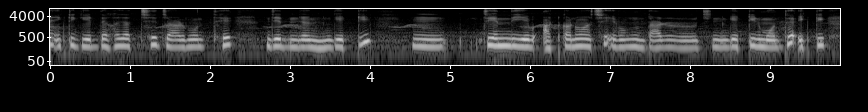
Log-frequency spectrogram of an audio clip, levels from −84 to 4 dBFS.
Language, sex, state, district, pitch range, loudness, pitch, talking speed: Bengali, female, West Bengal, Kolkata, 195-220 Hz, -27 LUFS, 205 Hz, 105 wpm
